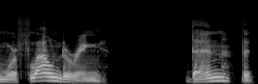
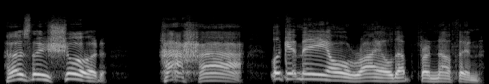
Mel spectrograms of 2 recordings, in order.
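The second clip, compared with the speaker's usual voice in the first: loud, higher, laughing bluster; boasting general; 7 semitones higher, 5 dB louder than usual. Acted. General gloats to the army, loud laughing bluster. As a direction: brag with a hearty laugh.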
